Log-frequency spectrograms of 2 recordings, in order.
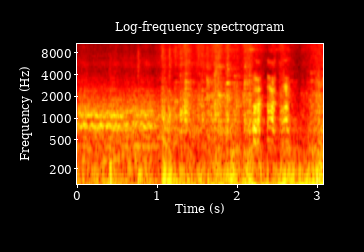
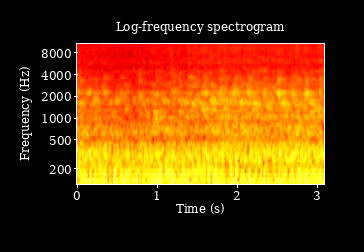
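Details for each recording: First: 1964 Ford Galaxie 500 first start after sitting 15 years, new condenser and points set, distributor cap refitted, battery connected: catches quickly and settles into deep steady idle, no ticking or knocking; fired right up, running clean. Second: 1964 Ford Galaxie 500 just revived after 15 years sitting with new condenser, at idle: deep uneven rumble with ragged blatty exhaust note, no lifter tick; exhaust is terrible, possibly leaking; accelerator pump leak also noted.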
